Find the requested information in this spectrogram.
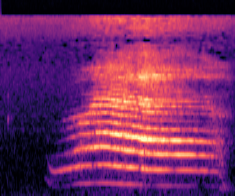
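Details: Indoor Oriental cat protesting after its owner refuses to let it onto the cold balcony: a long, drawn-out, rich harmonic meow of nearly two seconds, steady in pitch and dropping at the end.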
